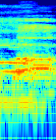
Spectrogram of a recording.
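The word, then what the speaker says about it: ث: এখন আমি 3টা ফোঁটা দিলাম এটার উপর, তা, এখন এটা উচ্চারণ হবে জিহ্বার আগা, এই দাঁতের আগায় লাগাইয়া সা।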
